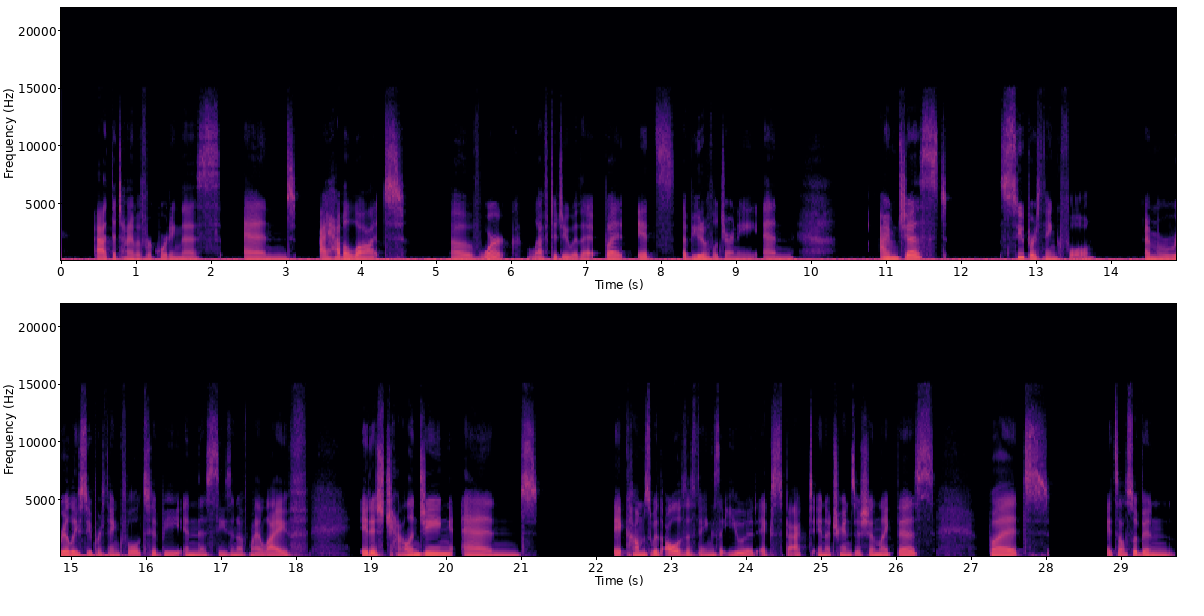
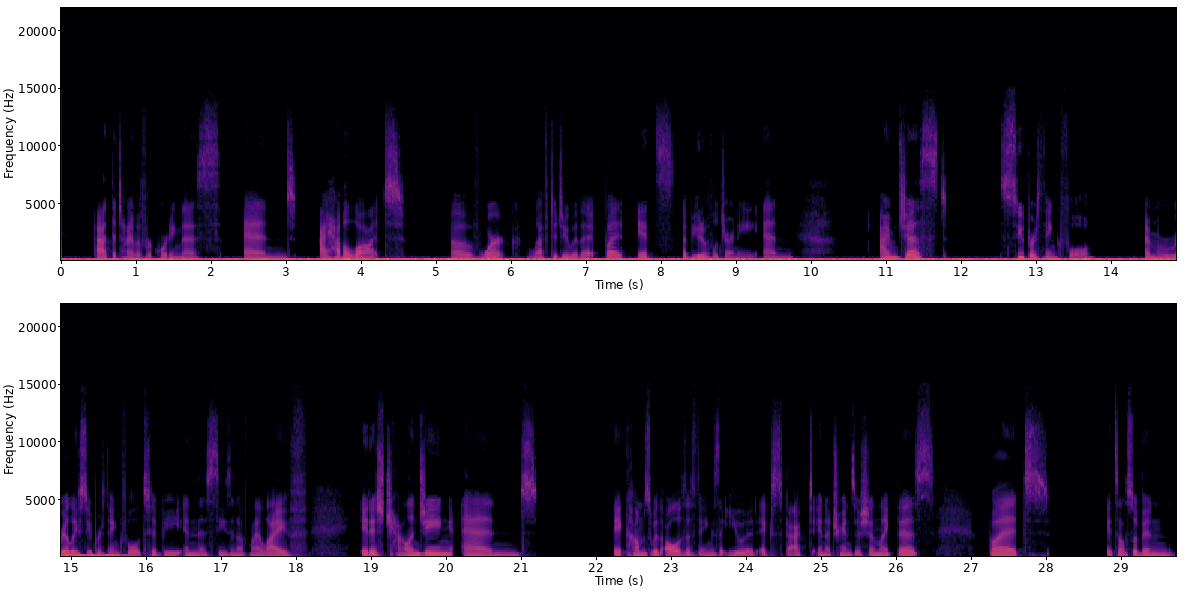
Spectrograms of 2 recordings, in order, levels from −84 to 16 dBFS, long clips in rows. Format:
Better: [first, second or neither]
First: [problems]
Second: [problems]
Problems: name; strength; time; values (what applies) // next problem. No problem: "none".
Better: first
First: low rumble; faint; until 16 s; 25 dB below the speech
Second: low rumble; loud; until 16 s; 10 dB below the speech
